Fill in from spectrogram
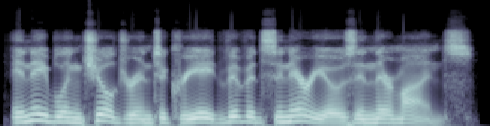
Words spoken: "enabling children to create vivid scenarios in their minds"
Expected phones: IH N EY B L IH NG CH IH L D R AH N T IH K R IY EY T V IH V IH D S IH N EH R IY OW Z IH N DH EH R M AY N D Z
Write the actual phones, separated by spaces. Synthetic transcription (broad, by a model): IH N EY B L IH NG CH IH L D R AH N T IH K R IY EY T V IH V IH D S IH N EH R IY OW Z IH N DH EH R M AY N D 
